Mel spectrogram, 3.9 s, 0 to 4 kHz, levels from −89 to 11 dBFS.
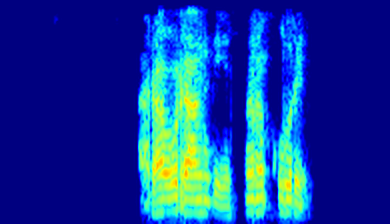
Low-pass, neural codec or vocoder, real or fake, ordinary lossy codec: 3.6 kHz; codec, 16 kHz in and 24 kHz out, 2.2 kbps, FireRedTTS-2 codec; fake; MP3, 32 kbps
